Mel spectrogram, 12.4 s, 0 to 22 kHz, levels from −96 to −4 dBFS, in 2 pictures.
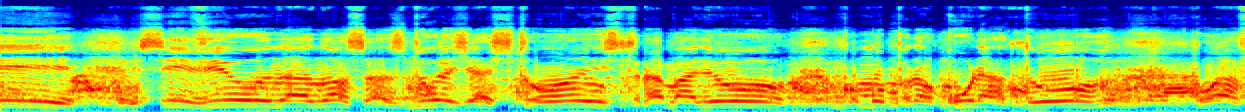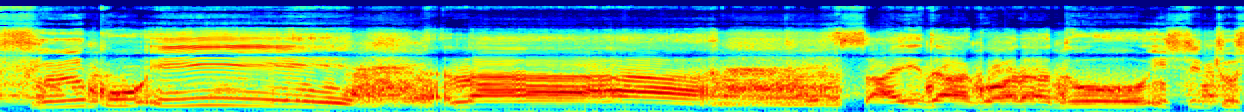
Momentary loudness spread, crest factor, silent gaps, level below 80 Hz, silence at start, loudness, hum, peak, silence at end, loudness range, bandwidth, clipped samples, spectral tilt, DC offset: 3 LU; 12 dB; none; -56 dBFS; 0 s; -12 LUFS; none; 0 dBFS; 0 s; 1 LU; 18 kHz; under 0.1%; 0 dB/octave; under 0.1%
